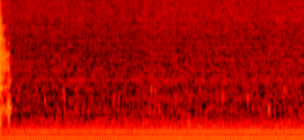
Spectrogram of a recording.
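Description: Faint steady electrical hum with light hiss: background tone only, with no music playing yet.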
